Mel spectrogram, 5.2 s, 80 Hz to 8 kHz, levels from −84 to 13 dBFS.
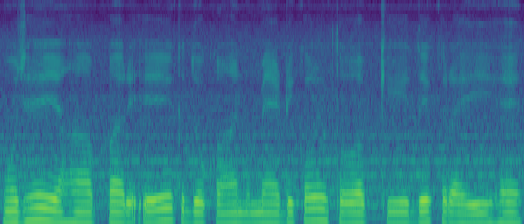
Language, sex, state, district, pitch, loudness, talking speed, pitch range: Hindi, male, Madhya Pradesh, Katni, 130 Hz, -14 LUFS, 125 wpm, 125-135 Hz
